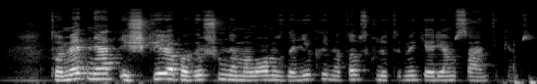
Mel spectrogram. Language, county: Lithuanian, Vilnius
